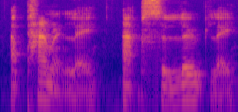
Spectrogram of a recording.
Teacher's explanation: When we create adverbs by adding li, we basically always use a glottal stop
